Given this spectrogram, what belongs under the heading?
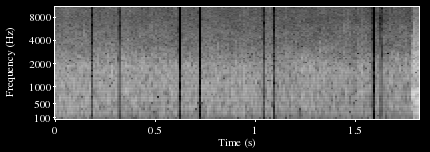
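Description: Crowd applause for young people at a university congregation, a dense continuous patter of many hands clapping in a large hall, steady and fairly loud throughout the short stretch.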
